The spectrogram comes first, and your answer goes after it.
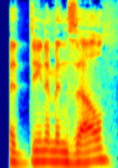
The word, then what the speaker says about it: Idina Menzel: right there it is did you see adina menzel that's how you say her name right see john travolta ruined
